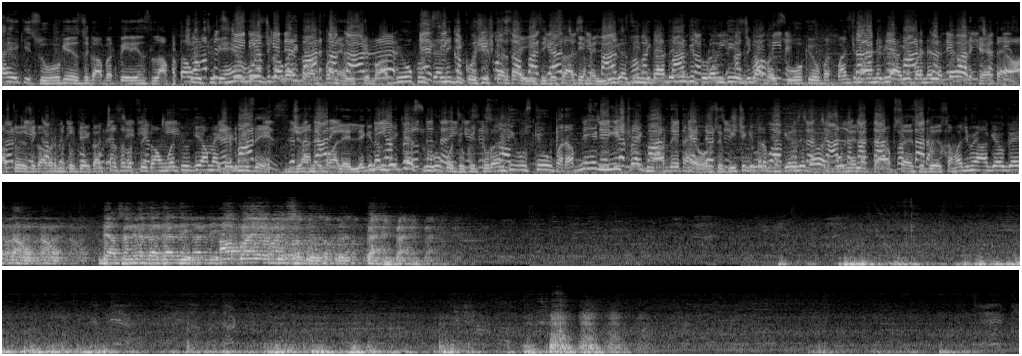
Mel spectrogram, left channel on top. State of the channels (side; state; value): both; different; correlation 0.00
